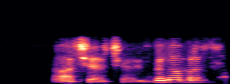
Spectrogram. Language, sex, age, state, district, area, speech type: Kashmiri, male, 18-30, Jammu and Kashmir, Kulgam, rural, conversation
